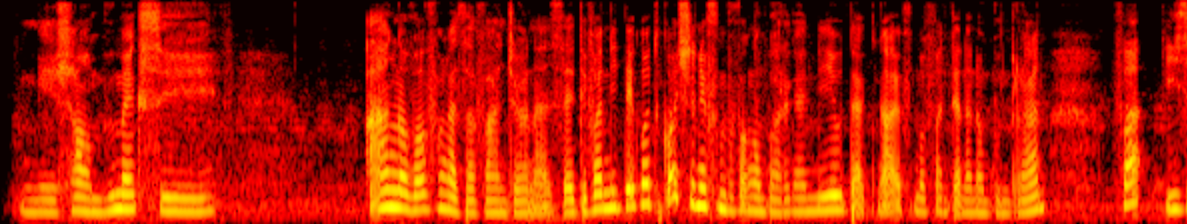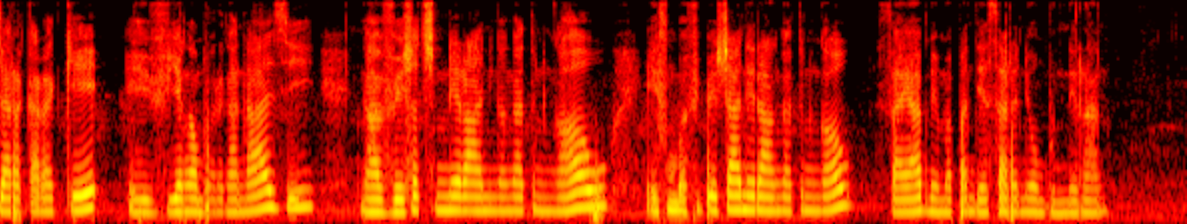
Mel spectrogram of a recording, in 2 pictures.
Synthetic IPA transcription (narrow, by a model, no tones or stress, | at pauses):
ŋeʃamumaki̥se | a̰ŋavafaŋazavaɳɖ͡ʐaana̰zizajd̪efanit̪ekat̪i̥kot͡ʃːanefumbəfa̰ŋambuaɾaŋaneud̪a̰kiŋa̰ḛfumbəfand̪eananambunranu̥ | fa | izaɾaka̰ɾake | eviaŋambuaɾaŋanazi | ŋaveʃət͡sineɾaniŋaŋat̪iniŋawḛfumbəfipeʈ͡ʂaniɾaaŋat̪iniŋaw | z̥ajabemapand̪easa̰ɾanewambunineɾanu̥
